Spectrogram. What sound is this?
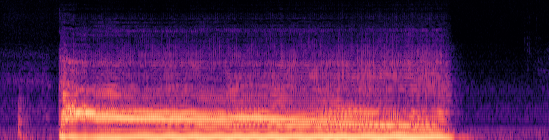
Made with a Didgeridoo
